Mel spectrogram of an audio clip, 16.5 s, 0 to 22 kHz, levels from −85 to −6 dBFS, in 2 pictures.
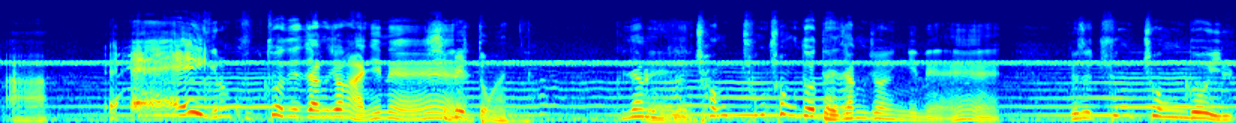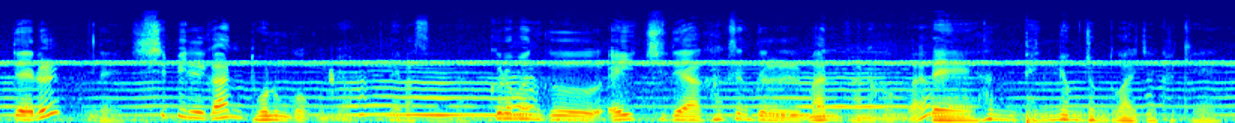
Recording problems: electrical hum; loud; throughout; 60 Hz, 6 dB below the speech

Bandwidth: 15 kHz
